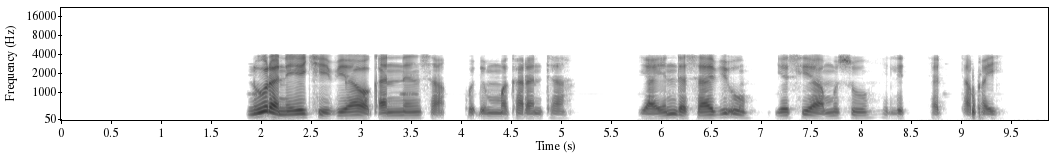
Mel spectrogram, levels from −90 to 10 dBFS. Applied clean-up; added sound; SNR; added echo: neural mask model DeepFilterNet 3.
